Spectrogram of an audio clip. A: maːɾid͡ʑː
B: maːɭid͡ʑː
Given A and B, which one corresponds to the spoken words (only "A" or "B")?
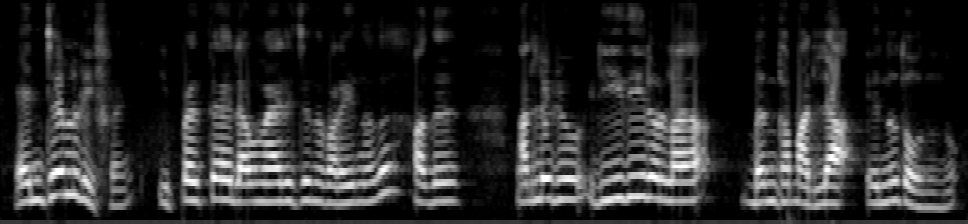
A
